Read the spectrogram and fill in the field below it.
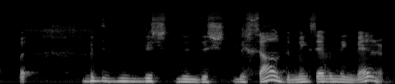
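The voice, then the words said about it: Thick put-on accent. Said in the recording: “You put on the accent so thick, I couldn't even hear what you said.”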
